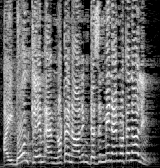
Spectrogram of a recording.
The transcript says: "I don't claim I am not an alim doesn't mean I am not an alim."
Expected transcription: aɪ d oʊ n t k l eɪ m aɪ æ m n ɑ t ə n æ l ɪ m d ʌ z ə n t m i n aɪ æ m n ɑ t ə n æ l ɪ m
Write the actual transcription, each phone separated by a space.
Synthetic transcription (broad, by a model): aɪ d oʊ n t k l eɪ m aɪ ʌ m n ɑ t ə n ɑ l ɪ m d ʌ z ə n t m i n aɪ m n ɑ t ə n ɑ l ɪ m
